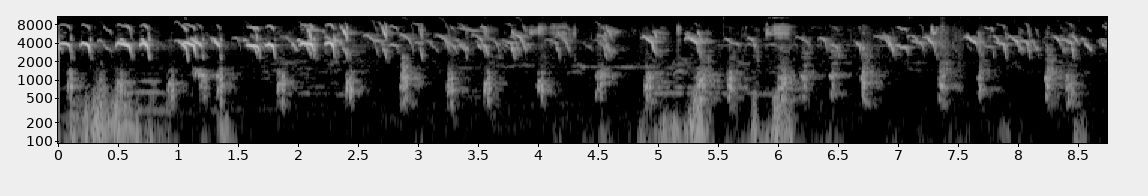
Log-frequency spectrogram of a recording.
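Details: Rainy day in rural Pakistan as a mother hen feeds her chicks; a busy chorus of high rising and falling chick peeps, interspersed with brief deeper clucks and a few thumps.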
